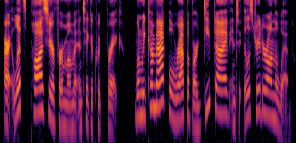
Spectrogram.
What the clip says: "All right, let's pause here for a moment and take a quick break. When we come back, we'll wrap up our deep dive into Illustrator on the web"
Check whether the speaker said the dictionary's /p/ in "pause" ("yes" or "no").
yes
